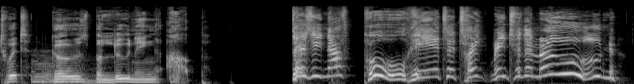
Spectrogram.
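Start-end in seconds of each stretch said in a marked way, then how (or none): 2.9-6.2 very high cry with "moon" drawn out long. A narrator reads Mrs. Twit as she goes ballooning up, crying out. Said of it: "Twit cried out".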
